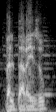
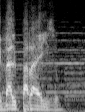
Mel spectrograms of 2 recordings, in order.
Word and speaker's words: Valparaíso: Ce que l'on prononce affreusement à la française Valparo, c'est Val Paraiso, la vallée paradis.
